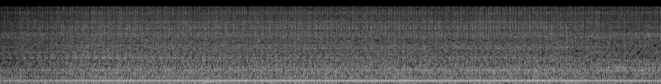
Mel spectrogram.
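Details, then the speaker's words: Honda Jazz engine idling after a tune-up, ready for a drive to Baguio: smooth, quiet, steady low hum with no knock or misses, a normal clean idle. "Start na siya. Tahimik na naman ng makina, oh. Smooth na smooth."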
